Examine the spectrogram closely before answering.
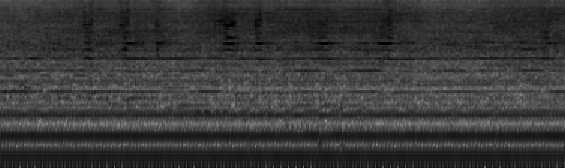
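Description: Corded electric grinder running steadily, with rough scraping a few times as it is worked over a cow's hoof during trimming.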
